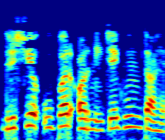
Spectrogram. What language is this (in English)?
Hindi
